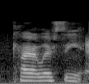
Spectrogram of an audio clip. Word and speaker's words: Calrissian: Sorry, how do you pronounce it? – Carlisson. – Calrissian. – Calrissian. – Calrissian. – Calrissian. – Calrissian. Yes.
